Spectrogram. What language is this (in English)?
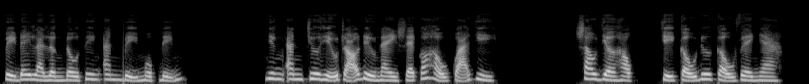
Vietnamese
